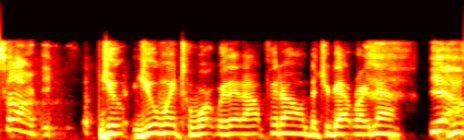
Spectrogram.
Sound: laugh

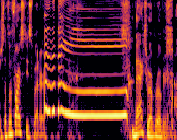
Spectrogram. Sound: shouts

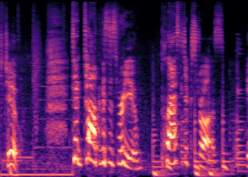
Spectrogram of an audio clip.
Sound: sighs

